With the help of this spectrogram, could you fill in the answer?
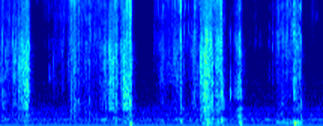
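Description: A new, dry, rectangular multi-layer foam bath sponge with red, yellow, white and green layers, soft and porous, is held in both hands and squeezed and scratched with fingertips and dark-painted nails. Irregular bursts of crunchy, bright crinkling rise and fall over a faint steady low hum.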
